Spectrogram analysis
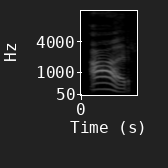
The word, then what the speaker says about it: hour: Then we can see an hour. An hour is different. It will be, notice that the word are, honest, etc. begin with a vowel sound as the initial consonant H is not pronounced.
